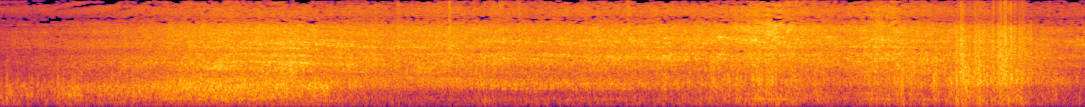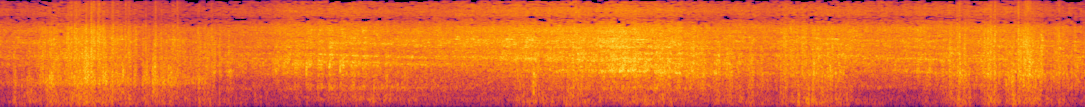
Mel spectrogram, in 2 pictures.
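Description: Freight train passing close by: the locomotive goes by loudest about two to three seconds in, then a long string of loaded flat wagons rolls past with a steady rumble and rush of wheels on rail and occasional sharp clicks from the wheels.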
